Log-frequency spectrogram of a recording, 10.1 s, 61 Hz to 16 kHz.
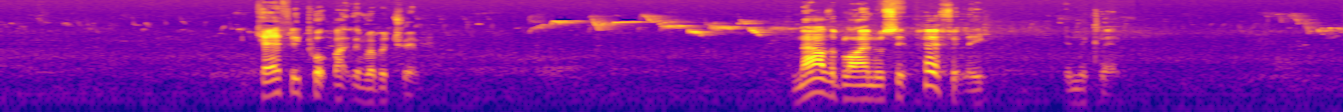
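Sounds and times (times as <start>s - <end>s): faint background noise: 0.0s - 10.0s
songbird chirping: 0.0s - 10.0s.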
